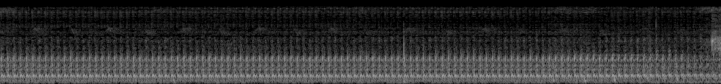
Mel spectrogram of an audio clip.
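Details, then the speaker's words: Daihatsu Zebra Espass fuel pump at key-on, engine off, fuel pump relay not in use: steady electric whir with an even pulse around two per second; fuel pump priming normally. "ini dia retak sudah bunyi ya kalau temen-temen denger Coba dengerin ya tuh gerak itu"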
